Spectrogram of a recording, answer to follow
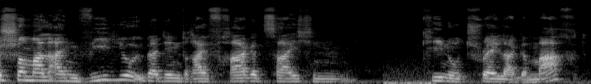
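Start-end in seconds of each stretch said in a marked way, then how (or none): none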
